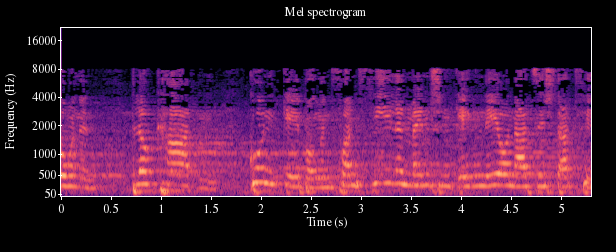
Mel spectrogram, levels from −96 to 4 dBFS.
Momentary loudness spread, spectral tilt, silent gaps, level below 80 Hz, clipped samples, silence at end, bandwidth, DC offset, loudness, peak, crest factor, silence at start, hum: 10 LU; -5.5 dB/octave; none; -44 dBFS; under 0.1%; 0 s; 8.6 kHz; under 0.1%; -21 LUFS; -4 dBFS; 16 dB; 0 s; none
